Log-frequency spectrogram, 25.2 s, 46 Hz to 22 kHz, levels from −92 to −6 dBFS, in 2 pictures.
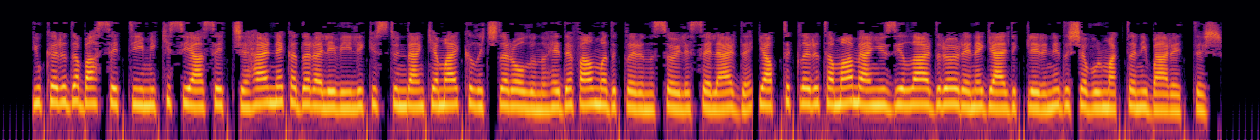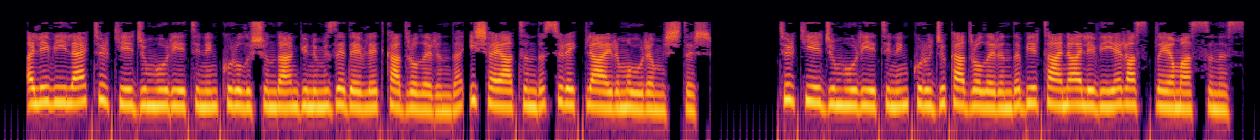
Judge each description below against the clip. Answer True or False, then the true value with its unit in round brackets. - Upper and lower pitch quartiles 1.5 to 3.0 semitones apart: True (2.4 semitones)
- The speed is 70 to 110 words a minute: True (100 wpm)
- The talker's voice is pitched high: True (205 Hz)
